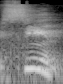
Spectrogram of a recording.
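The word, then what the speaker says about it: س: First of all, to pronounce these 3 letters, you place the front part or the tip of your tongue at the lower teeth, at the base of the lower teeth, like this.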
